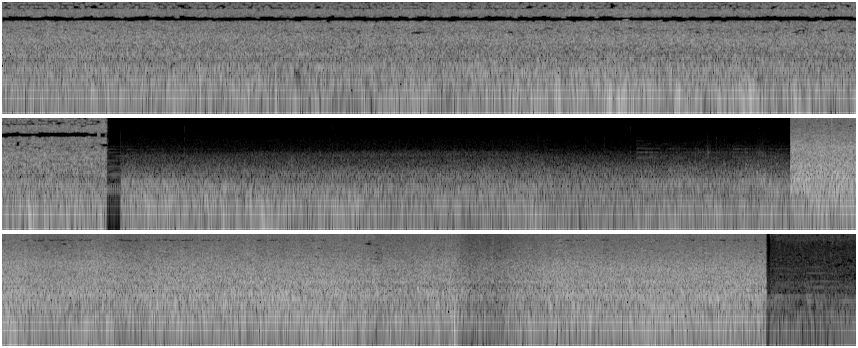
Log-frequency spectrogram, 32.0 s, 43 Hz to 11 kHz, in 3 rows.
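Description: Floodwater and heavy rain rushing through a street, a steady loud rush of water noise. About 12 s in it drops suddenly to a quieter, duller rush, and about 20 s in it comes back loud.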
